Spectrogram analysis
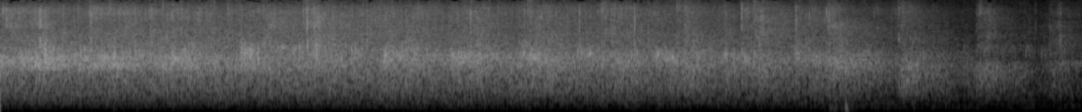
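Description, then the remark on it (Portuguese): An audience applauds the Lord again, steadily, a dense wash of many hands clapping at once, holding strong before gradually thinning toward the end. No voices stand out over the clapping. “Você pode aplaudir o Senhor novamente, porque você foi escolhido por Deus.”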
